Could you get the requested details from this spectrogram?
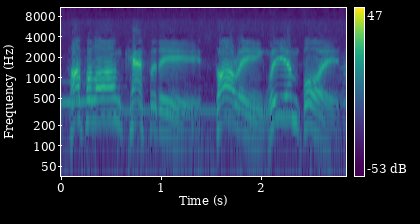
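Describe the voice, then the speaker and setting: A man's voice: high voice, huge pitch swings, measured pace. A man announcing an old-time radio western in a grand, heralding, dramatic style. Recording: muffled vintage radio broadcast. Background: loud music.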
